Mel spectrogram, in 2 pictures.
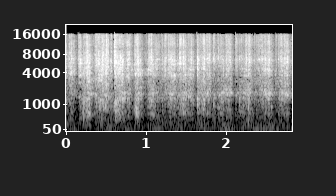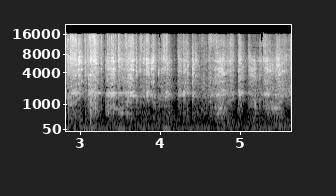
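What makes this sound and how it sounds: Long fingernails scratch and rub the hollow metal mesh grille of a silver condenser microphone while the other hand holds its body. The result is a rapid, uneven run of bright, hissy scraping strokes with almost no low end, easing slightly in loudness toward the end.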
